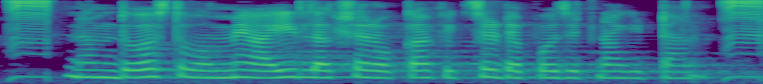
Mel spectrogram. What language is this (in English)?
Kannada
